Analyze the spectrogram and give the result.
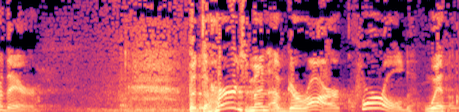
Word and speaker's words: Gerar: If I ask you about the herdsmen of, I can't even pronounce it, Gerar, G-E-R-A-R.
